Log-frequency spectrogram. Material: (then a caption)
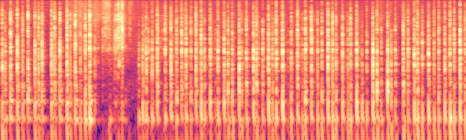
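Plastic. Fingertips and nails tap fast on the side of a hollow blue plastic Febreze spray bottle. The result is a rapid stream of short, dry, knocking taps with a low hollow thump and brighter clicks. Around the middle, a brief softer stretch of hissy sound breaks the pattern before the quick tapping resumes.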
